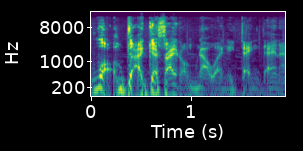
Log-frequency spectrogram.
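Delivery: put-on angry voice. Retelling how people on the Discord react: imitating someone angry. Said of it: "they get very angry about it".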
